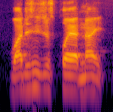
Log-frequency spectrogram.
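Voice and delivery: normal talking voice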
